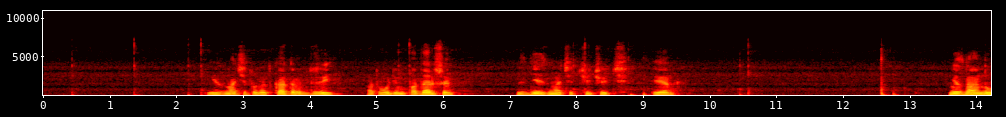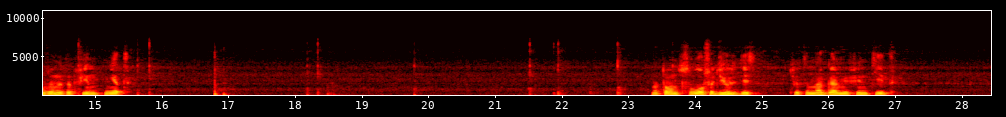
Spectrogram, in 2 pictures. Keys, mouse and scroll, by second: 0.6 click, 2.2 click, 4.1 g, 7.2 r, 8.8 g, 12.7 i, 14.3 click, 15.7 click, 16.8 g, 19.9-21.7 drag, 22.0 middle click, 23.8-28.4 drag.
